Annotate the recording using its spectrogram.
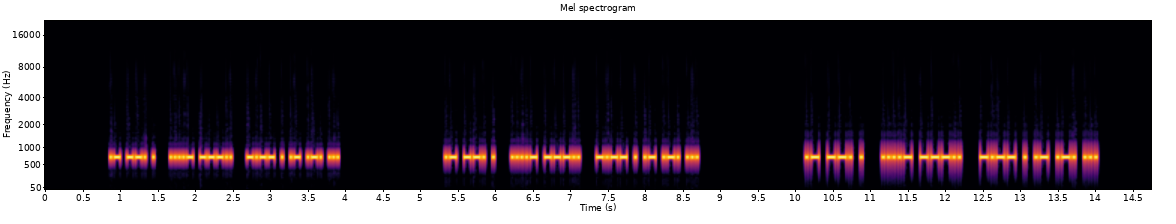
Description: Morse code, heard as a keyed tone, about 34 wpm, 700 Hz. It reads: AGE 48 YEARS AGE 48 YEARS AGE 48 YEARS
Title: Speed-Racing Common QSO Phrases Encore - 28wpm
